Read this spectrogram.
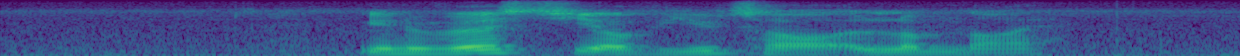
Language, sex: English, male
